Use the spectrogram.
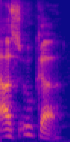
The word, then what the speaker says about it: Asuka: How do you pronounce the name? Asuka.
